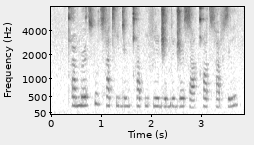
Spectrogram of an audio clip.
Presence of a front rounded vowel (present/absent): present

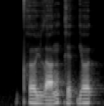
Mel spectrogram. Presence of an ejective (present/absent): absent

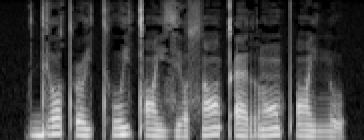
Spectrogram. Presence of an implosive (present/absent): absent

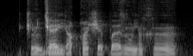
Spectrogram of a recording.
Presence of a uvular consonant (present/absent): present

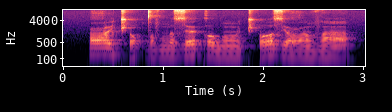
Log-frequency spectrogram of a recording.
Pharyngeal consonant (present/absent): present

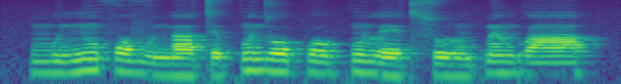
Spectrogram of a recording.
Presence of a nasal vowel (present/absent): present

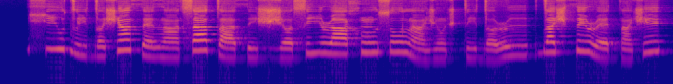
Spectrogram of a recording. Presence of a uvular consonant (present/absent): absent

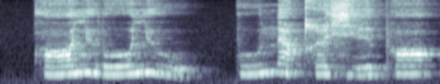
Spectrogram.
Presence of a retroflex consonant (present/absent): absent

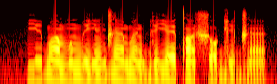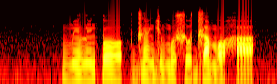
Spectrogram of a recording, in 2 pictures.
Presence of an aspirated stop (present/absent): absent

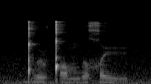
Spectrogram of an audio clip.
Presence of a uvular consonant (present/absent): present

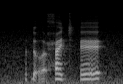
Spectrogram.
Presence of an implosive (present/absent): present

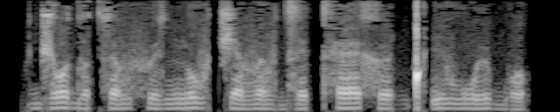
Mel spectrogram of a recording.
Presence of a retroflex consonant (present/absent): absent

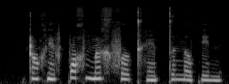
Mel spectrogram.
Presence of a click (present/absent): absent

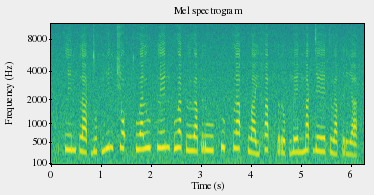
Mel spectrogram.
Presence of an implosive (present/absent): absent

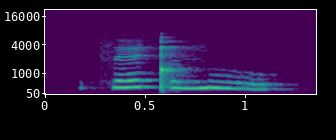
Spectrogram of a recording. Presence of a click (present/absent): present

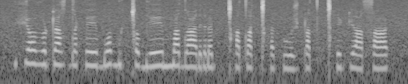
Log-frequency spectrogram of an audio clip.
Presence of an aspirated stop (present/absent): present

